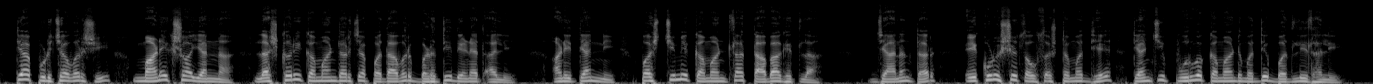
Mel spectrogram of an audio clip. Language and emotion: Marathi, neutral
